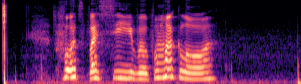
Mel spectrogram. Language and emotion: Russian, positive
